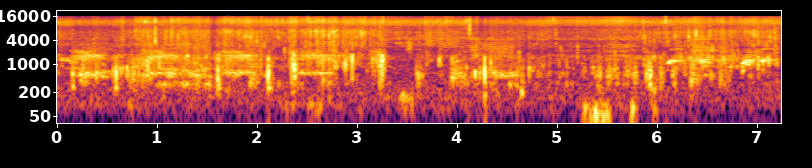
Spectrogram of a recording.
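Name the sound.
strongly flowing river water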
